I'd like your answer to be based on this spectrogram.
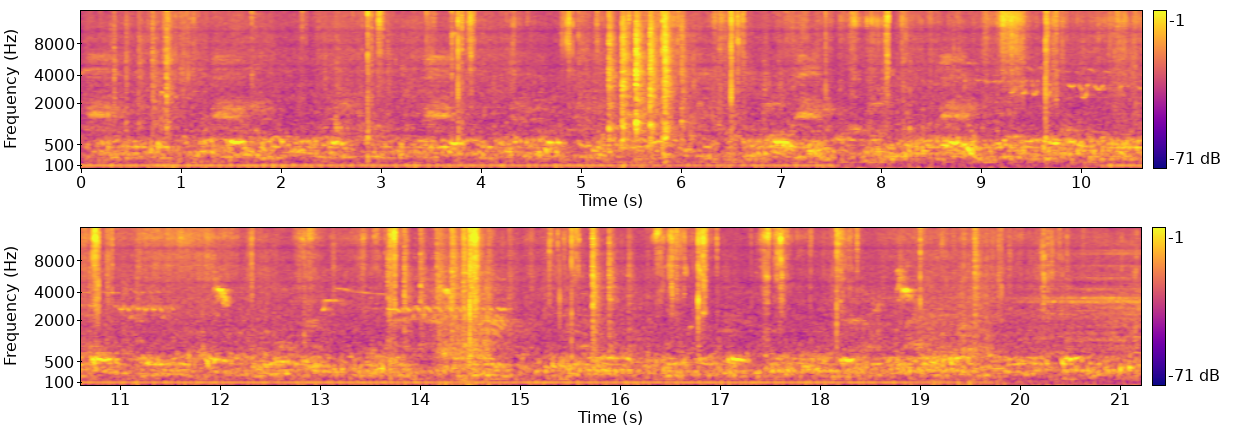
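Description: Pigeons coo repeatedly in a low, throaty rhythm, with occasional wing flaps and a steady low hum in the background.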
